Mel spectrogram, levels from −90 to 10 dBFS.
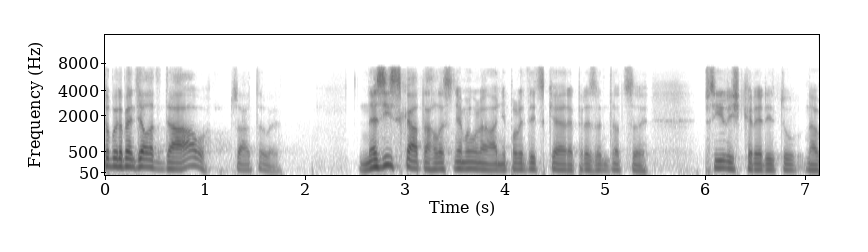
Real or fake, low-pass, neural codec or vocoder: fake; 7.2 kHz; codec, 16 kHz, 0.8 kbps, ZipCodec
